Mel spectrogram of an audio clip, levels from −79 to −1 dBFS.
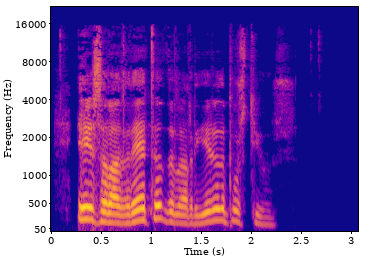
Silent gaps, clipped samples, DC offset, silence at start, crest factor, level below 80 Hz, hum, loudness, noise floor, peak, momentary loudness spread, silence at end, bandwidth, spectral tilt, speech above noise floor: none; under 0.1%; under 0.1%; 0.1 s; 18 dB; -60 dBFS; none; -16 LUFS; -56 dBFS; -2 dBFS; 14 LU; 0.7 s; 16.5 kHz; -4 dB/octave; 39 dB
